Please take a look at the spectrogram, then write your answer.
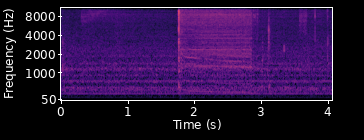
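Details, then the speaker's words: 1999 Mercedes S-class S500 door lock PSE pump, repaired, bench test with a deliberate small leak: small pump hums steadily with brief hissing air; pressure leak keeps the pump cycling, which would burn the motor. "You hear how the pump cycles. This is pressure leak. See, there it goes. So as you saw, when you have a little pressure leak or a little vacuum leak, pump cycles."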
